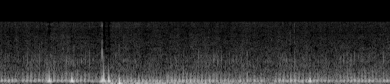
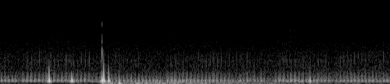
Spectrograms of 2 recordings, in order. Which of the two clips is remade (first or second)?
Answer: first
